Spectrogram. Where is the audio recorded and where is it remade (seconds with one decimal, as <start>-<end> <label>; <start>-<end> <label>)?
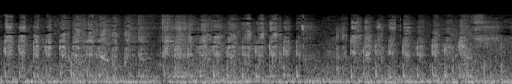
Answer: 0.0-1.3 recorded; 1.3-1.9 remade; 1.9-5.1 recorded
